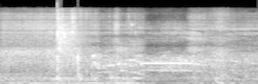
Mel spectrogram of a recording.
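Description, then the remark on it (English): A sharp, loud open-hand slap to the face cracks out once near the start at a Power Slap League contest, followed by a few fainter impacts against a busy, noisy background of crowd murmur. “And you will see other contestants get up and get slapped to the point where they're almost having convulsions.”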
